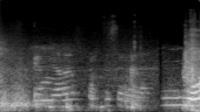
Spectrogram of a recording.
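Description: Faint talking voices, with a brief hush about three quarters of the way through, then a loud exclamation starting just before the end.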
